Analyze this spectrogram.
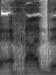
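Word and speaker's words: echad (אחד): But that doesn't mean that you can cut off the chet, meaning you have to say echad, right? Not echad, just to rush through the chet so you can get to the dalet faster. You have to still pronounce it properly.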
